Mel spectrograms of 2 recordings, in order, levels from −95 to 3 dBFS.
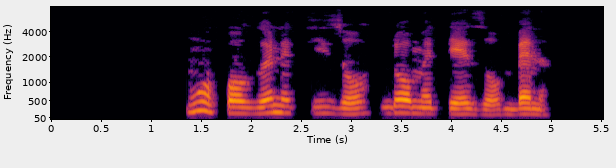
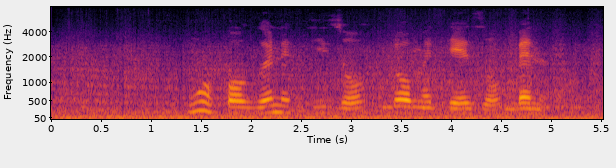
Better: first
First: none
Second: background sound (Fixed-wing aircraft, airplane); 5 dB below the speech

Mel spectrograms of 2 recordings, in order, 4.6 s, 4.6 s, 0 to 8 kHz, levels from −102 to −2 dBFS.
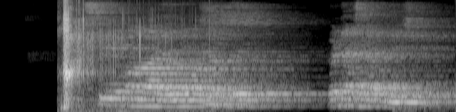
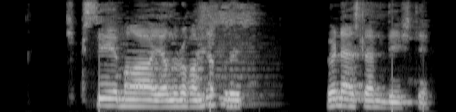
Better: second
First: background sound (Fire); 5 dB above the speech // room echo; dies away in 1.9 s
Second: none

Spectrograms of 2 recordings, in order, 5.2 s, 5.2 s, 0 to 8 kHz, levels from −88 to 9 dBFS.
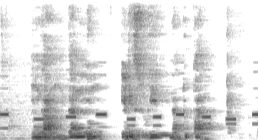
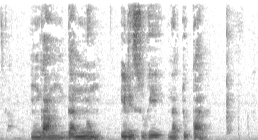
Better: second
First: noise reduction (classical method WPE with log-MMSE)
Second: none

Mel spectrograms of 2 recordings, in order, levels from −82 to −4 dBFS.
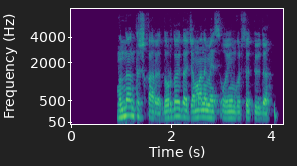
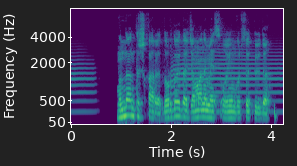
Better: first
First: none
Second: background sound (Trumpet); 13 dB below the speech

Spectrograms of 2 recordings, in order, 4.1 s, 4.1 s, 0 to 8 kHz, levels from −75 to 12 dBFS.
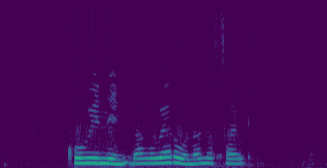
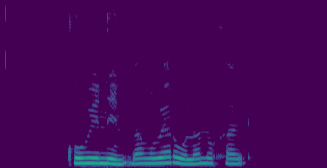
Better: second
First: noise reduction (neural separator model SepFormer DNS4)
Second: none

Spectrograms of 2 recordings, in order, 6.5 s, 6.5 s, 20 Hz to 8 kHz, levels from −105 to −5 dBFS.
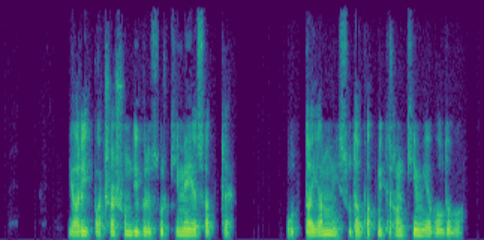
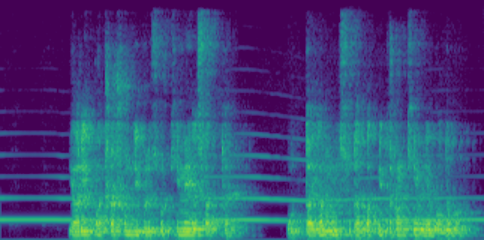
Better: first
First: none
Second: background sound (Wind instrument, woodwind instrument); 16 dB below the speech // room echo; dies away in 0.6 s

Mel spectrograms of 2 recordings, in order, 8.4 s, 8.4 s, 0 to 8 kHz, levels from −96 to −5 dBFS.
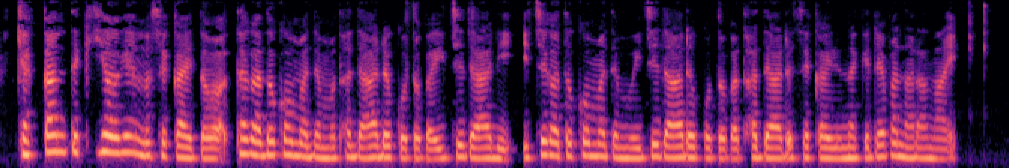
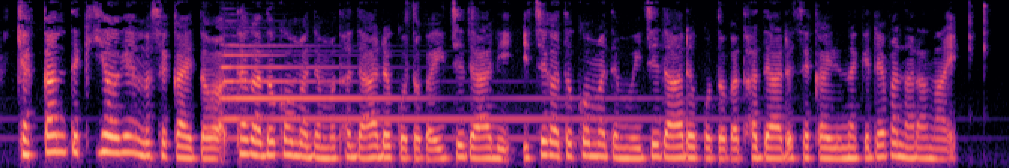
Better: first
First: none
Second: background sound (Percussion); 16 dB below the speech

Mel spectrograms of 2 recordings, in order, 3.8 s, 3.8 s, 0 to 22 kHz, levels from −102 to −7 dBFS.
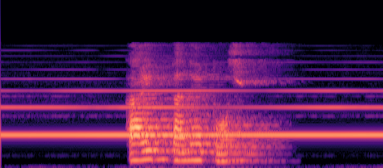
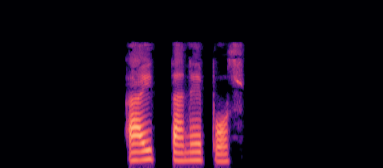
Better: second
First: background sound (Wind instrument, woodwind instrument); as loud as the speech // room echo; dies away in 1.3 s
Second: none

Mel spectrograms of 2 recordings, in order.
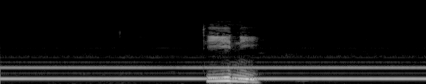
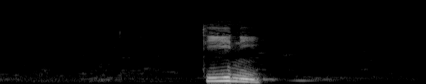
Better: second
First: noise reduction (neural mask model RNNoise)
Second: none

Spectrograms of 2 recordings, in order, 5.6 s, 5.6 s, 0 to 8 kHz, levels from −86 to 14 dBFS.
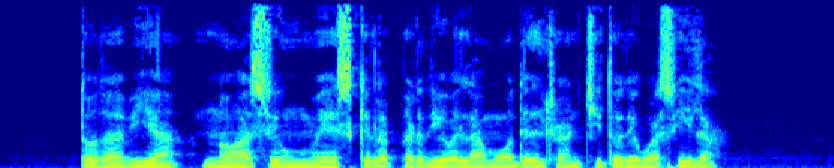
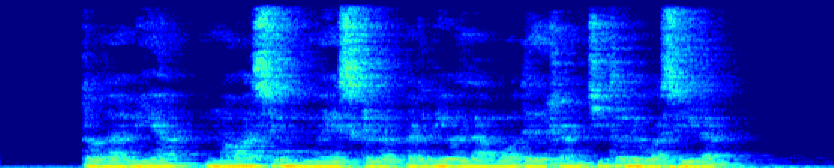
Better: first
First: none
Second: room echo; dies away in 0.6 s

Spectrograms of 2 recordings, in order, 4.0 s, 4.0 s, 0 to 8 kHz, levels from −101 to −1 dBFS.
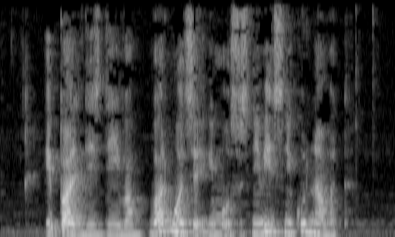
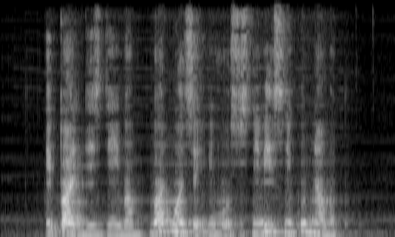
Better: first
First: none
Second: noise reduction (neural separator model SepFormer DNS4)

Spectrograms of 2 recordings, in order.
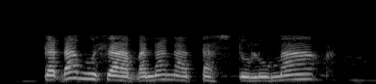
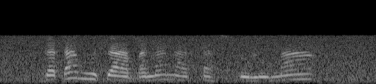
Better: first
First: none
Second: background sound (Water); 9 dB below the speech

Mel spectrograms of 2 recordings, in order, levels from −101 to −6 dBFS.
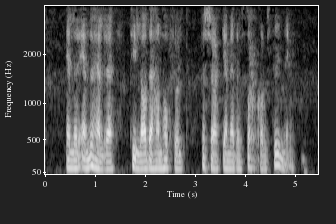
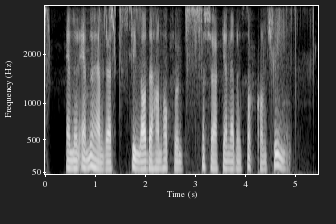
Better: first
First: none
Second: noise reduction (neural separator model SepFormer WHAMR!)

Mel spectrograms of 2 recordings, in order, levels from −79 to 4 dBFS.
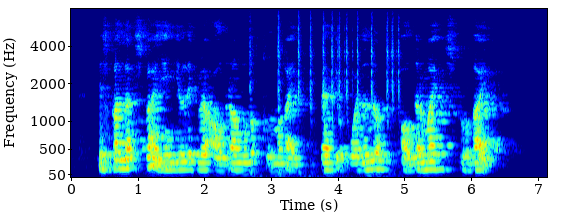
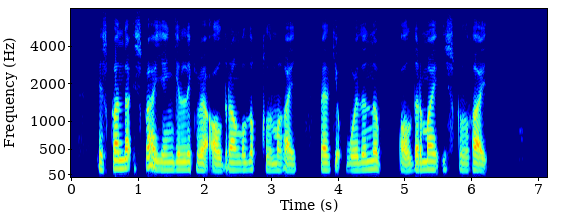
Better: second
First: noise reduction (classical method WPE with log-MMSE)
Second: none

